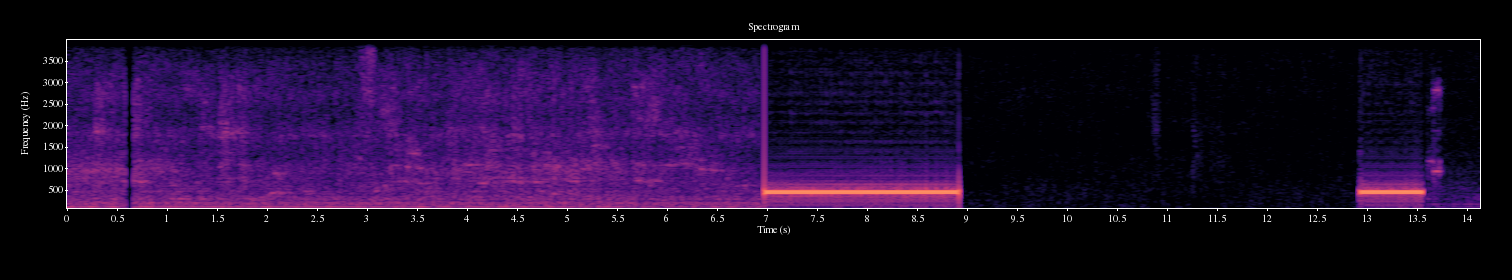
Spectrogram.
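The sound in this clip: Telephone line tones as a call is transferred to a quality department: after a stretch of muffled line noise, a long flat steady beep sounds, a pause of silence follows, then a second, shorter beep of the same pitch.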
